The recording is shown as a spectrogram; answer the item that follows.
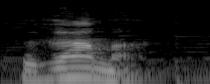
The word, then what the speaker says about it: γάμα: At the beginning of the word γάμα, you may hear the sound we are looking for, almost like the pronunciation of the G in amigo. You may know the word amigo, friend in Spanish, but the G has a merged GH sound, so amigo.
